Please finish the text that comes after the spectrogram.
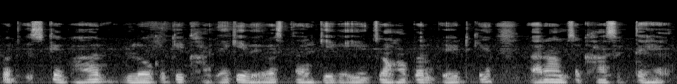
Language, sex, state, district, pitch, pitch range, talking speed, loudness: Hindi, male, Gujarat, Valsad, 100 Hz, 95-105 Hz, 170 wpm, -20 LUFS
